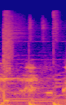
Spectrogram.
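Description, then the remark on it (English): Several sharp dog barks ring out in quick succession, echoing, from dogs outside on the street rather than in the house, with no voices over them. “I don't know if you can hear the, the dogs the dogs barking, but it's not in my house.”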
